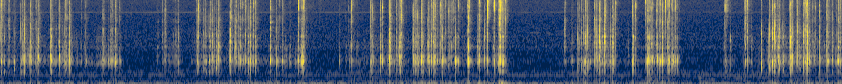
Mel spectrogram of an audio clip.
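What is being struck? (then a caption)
Plastic hair brush with plastic bristles. Long nails scratch and flick the white plastic bristles of a small, palm-sized pink plastic detangling brush and tap its plastic shell. Bursts of rapid, dry, bright clicking and crackly scratching come in short clusters separated by brief quiet pauses, with a faint steady tone underneath.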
